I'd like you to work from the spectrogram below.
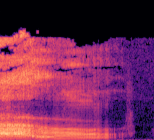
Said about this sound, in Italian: Il leone ci salì sopra, allineò le due zampe e fece un forte ruggito di gioia.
